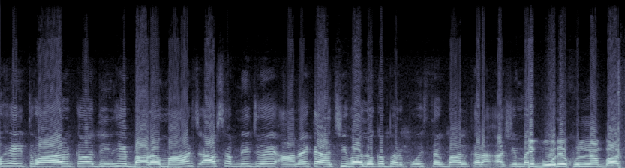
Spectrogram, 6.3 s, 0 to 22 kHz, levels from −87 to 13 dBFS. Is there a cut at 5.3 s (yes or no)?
yes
